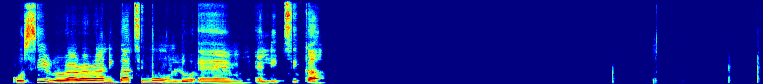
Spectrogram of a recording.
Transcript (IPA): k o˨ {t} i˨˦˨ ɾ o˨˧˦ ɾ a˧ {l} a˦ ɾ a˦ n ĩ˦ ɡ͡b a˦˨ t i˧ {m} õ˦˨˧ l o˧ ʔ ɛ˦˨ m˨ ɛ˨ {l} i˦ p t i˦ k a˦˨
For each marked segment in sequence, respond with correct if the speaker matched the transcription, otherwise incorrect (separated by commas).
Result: incorrect, incorrect, correct, correct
